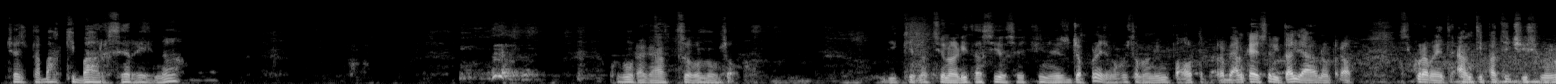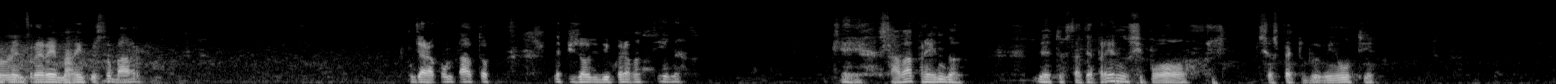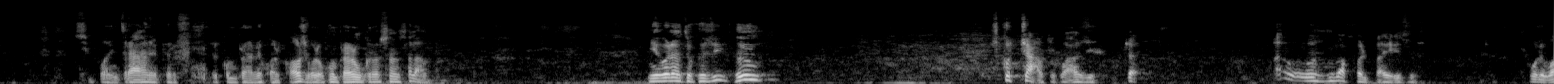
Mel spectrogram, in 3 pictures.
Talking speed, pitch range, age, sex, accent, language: 105 wpm, 95-120 Hz, 60-79, male, native, Italian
